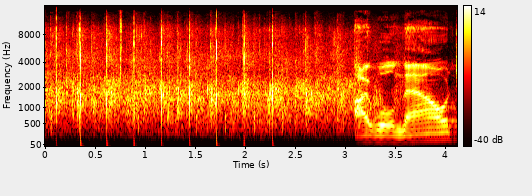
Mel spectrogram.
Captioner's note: applause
